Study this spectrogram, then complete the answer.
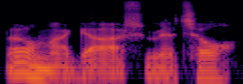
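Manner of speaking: fighting back tears; choked up. Real, not acted. CEO moved by a question about his daughters, choked up. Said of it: "You wanna make me cry".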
